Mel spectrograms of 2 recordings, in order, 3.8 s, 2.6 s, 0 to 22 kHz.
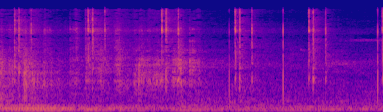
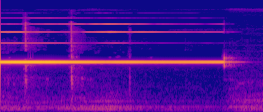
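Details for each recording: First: IFB front-load Ultra washing machine control board, switched on: sharp dry relay clicks at uneven intervals, about one a second, display stays off and no motor or pump; cause found to be a weak 12 V capacitor. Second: IFB front-load Ultra washing machine control board, previously dead with only relay clicks, after replacing the faulty 7-pin switching IC. It powers up normally with one long two-second beep and a couple of relay clicks.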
